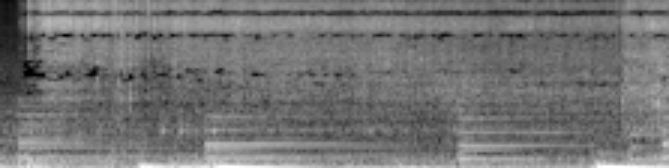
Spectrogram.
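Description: Raw potato wedges sliding into hot oil in a frying pan, setting off a loud sizzle that starts just after the beginning. Piano music plays in the background.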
